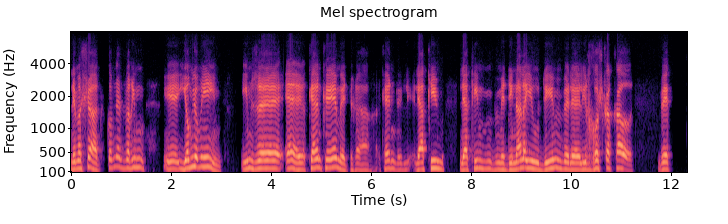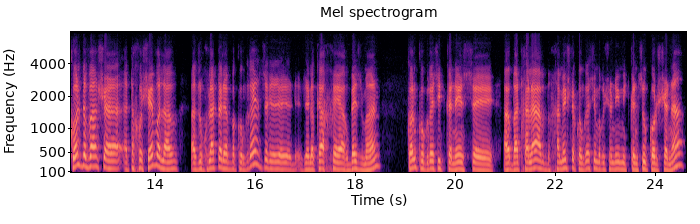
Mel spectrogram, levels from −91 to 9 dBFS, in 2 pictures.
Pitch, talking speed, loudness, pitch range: 155 Hz, 95 wpm, -16 LUFS, 140-170 Hz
